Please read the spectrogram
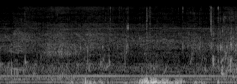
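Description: River water splashing and lapping at the surface over a steady low hum. About one and a half seconds in there is a short, loud low thump.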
